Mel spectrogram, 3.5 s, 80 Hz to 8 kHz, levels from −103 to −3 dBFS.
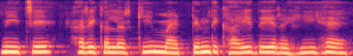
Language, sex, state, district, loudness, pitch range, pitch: Hindi, female, Jharkhand, Jamtara, -14 LUFS, 220-245 Hz, 235 Hz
